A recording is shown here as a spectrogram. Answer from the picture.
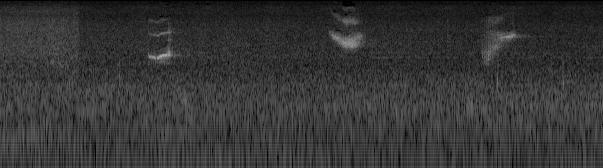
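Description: A bird giving short, shrill calls, three of them about a second and a half apart, the middle one loudest.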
